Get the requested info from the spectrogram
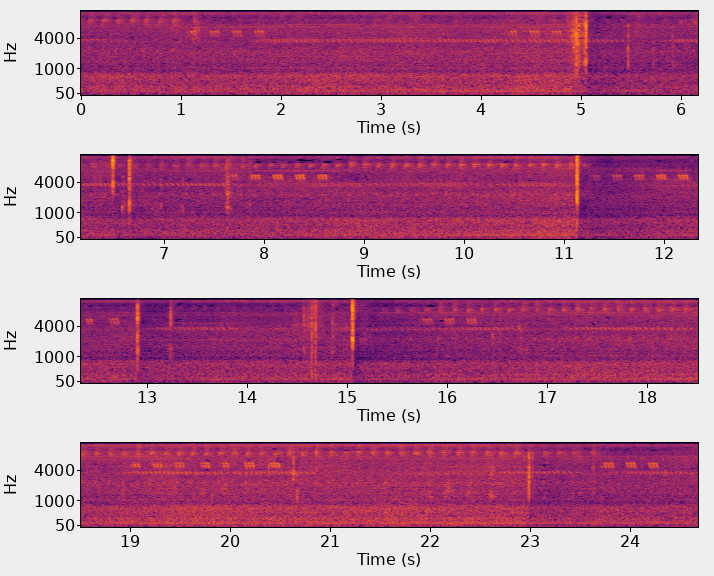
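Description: Open-field night ambience: a steady low rumble and hum, with a faint high chirp repeating in short runs of four or five pulses, and a few sharp clicks.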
